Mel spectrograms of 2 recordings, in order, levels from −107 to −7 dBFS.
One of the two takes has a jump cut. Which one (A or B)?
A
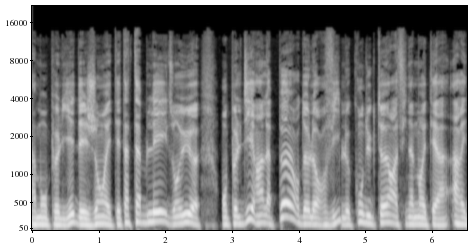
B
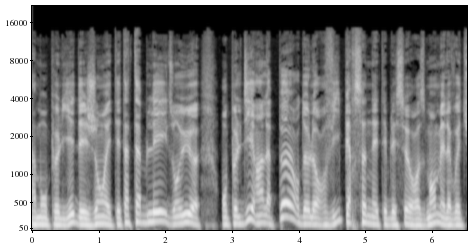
A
